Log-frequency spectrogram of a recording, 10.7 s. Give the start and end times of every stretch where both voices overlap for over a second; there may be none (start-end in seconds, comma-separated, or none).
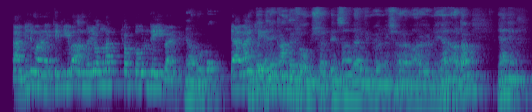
none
